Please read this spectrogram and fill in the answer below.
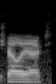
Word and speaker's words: Cheliax: maybe glowerness to even the small villages in Cheliax, Cheliax, I gotta say it right. Cheliax, yeah, has an A in it.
